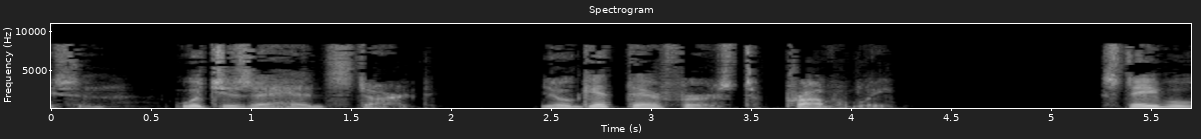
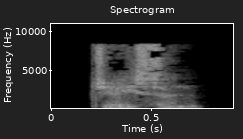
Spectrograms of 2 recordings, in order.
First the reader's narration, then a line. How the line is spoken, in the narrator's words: a voice whispered, this one not in his head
